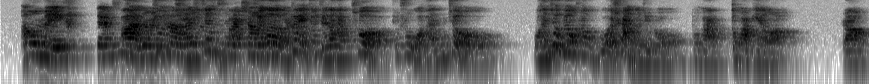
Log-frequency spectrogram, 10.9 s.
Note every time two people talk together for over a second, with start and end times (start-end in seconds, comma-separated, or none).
1.5-3.9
